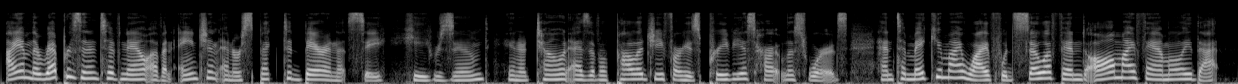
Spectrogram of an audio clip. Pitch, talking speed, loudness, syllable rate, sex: 230 Hz, 180 wpm, -19 LUFS, 5.1 syllables/s, female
